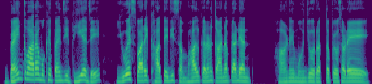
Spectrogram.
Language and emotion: Sindhi, angry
